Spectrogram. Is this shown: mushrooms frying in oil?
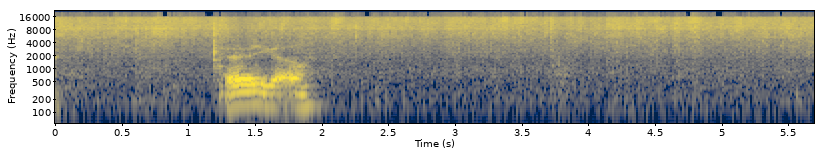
yes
